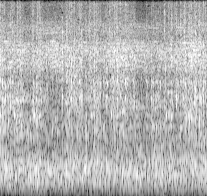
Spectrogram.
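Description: Faint, steady outdoor background hiss with no distinct event.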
